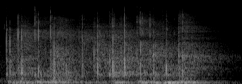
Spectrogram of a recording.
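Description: Tap shoes striking a wooden floor in a quick, uneven run of taps during tap dancing.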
